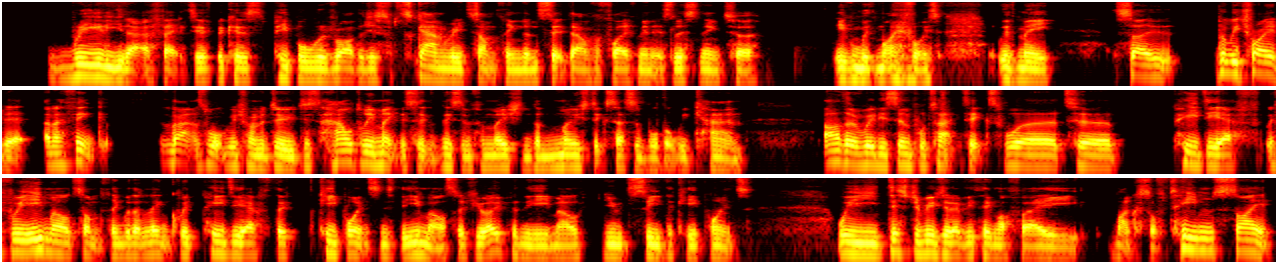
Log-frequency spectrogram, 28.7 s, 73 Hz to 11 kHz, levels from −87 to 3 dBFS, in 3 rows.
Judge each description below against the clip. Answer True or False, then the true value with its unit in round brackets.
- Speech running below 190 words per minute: False (195 wpm)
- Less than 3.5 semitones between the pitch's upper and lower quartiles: True (3.0 semitones)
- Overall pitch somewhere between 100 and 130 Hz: True (110 Hz)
